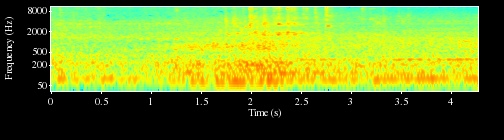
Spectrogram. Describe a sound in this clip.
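A pickup truck drives past close by.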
